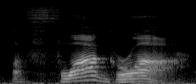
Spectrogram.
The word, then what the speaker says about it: foie gras: However, foie gras, I think that's pronounced.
